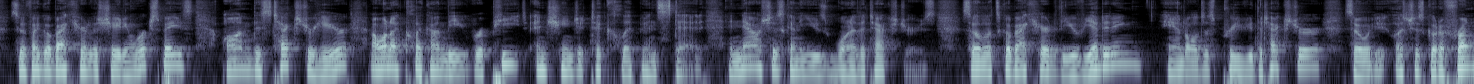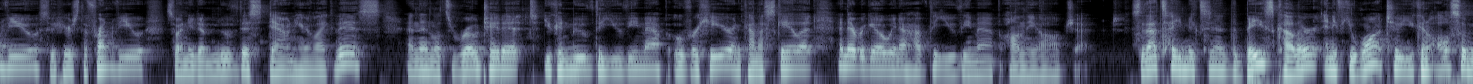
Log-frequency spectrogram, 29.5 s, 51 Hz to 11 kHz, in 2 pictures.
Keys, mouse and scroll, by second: 0.1 click, 0.9 middle click, 1.9 click, 3.8-5.8 drag, 6.3 middle drag, 6.8 middle drag, 7.9 middle click, 11.1-12.3 middle drag, 13.8 KP_1, 14.5 middle click, 15.0 middle click, 15.6 g, 16.7 g, 18.7 r, 20.2 g, 22.3 shift+middle click, 22.7 Tab, 23.1-24.6 middle drag, 24.8 shift+middle drag, 26.2 click, 26.5 g, 27.5 middle drag, 27.9 drag, 28.3 g, 28.7 a, 28.9 middle click.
